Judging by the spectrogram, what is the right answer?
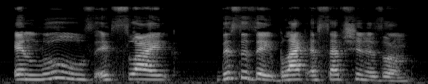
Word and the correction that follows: exceptionalism: Did I say it right? I think I didn't say it right. A black exceptionalism problem.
